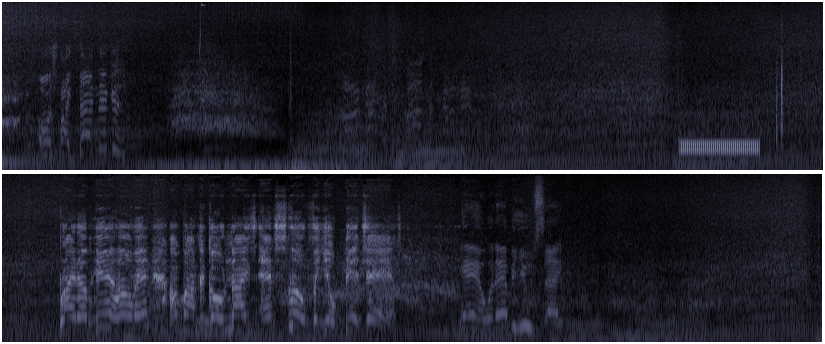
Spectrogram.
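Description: A car engine hums and revs up and down as the car drives along.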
